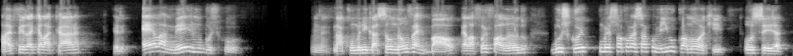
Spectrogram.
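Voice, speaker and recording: A man teaching a hypnosis lesson, telling stories with animation and sometimes dropping to a soft, slow voice to show calm. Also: a little high. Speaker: hypnosis instructor. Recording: dull lo-fi sound.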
